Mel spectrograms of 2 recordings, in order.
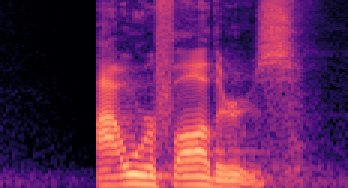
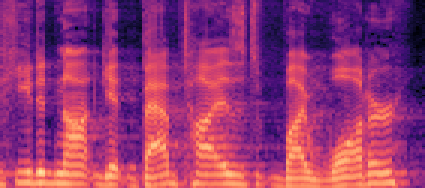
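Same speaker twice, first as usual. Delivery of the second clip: ordinary talk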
